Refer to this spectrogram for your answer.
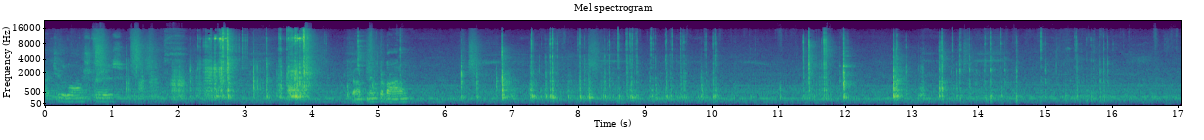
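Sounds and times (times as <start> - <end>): screws and plastic case clicking: 7.2 - 10.2, 13.1 - 16.1.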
